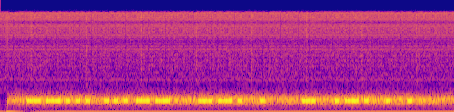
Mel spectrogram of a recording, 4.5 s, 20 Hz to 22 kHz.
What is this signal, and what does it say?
Morse code, heard as a keyed tone, about 22 wpm, 450 Hz. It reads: 73 GE TREE
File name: n6tr / 12Oct2009-160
